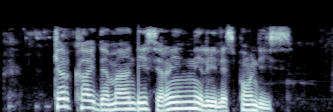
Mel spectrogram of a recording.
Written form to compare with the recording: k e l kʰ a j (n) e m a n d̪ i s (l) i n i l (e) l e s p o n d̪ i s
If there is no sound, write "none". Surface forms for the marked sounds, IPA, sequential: d, ɾ, i

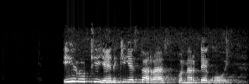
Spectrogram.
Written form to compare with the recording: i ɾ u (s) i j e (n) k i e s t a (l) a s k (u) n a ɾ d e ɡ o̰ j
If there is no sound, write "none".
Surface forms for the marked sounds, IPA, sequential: t, n, ɾ, o

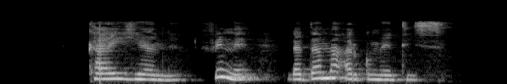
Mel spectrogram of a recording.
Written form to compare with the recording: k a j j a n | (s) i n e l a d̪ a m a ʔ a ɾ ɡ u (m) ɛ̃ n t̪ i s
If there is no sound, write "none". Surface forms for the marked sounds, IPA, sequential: f, m

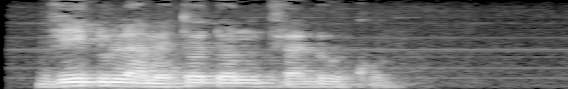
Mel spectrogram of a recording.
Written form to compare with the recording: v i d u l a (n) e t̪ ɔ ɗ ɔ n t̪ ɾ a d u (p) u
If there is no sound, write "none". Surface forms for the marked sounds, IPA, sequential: m, k

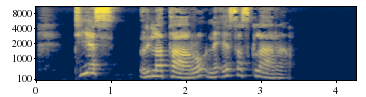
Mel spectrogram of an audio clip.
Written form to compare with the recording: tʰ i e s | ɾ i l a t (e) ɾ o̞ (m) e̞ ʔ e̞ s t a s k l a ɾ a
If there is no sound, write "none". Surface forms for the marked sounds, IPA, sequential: a, n

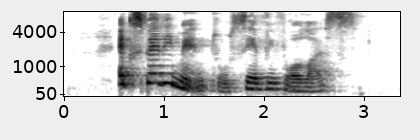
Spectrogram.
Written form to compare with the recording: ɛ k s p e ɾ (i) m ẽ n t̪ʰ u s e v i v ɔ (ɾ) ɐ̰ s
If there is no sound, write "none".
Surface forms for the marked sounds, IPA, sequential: i, l

